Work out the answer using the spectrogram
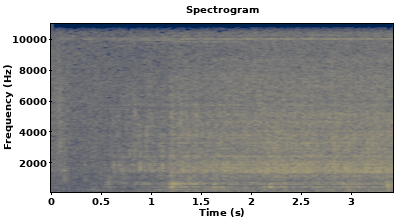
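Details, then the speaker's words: Bosch XL dishwasher after fixing an E25 drain error caused by a piece of plastic blocking the drain: a steady watery rush with a low pump hum and no strain. Draining normally. "Turn it off. Turn it on. Flashing and then start. That sounds better. So, all of that was caused by one piece of plastic."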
